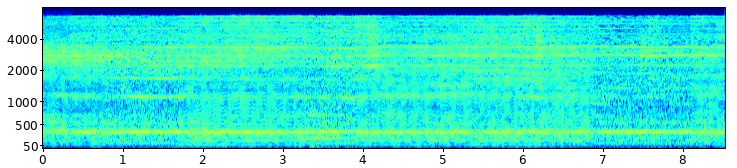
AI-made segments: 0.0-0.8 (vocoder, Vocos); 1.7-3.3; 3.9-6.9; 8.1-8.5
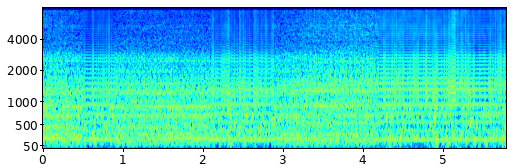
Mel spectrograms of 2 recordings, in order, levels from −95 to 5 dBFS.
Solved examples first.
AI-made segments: 0.5-0.9 (vocoder, Vocos); 2.1-2.9; 4.2-5.8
